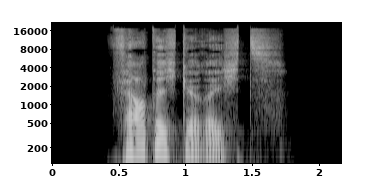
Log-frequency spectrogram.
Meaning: genitive singular of Fertiggericht
- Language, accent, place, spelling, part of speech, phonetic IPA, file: German, Germany, Berlin, Fertiggerichts, noun, [ˈfɛʁtɪçɡəˌʁɪçt͡s], De-Fertiggerichts.ogg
